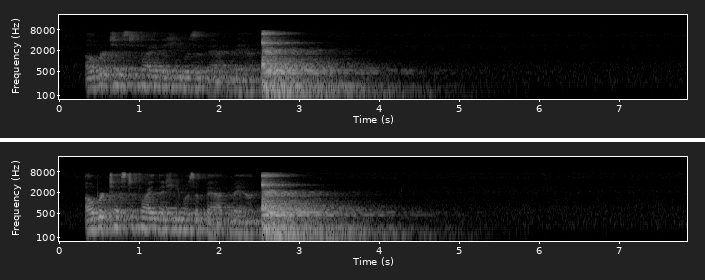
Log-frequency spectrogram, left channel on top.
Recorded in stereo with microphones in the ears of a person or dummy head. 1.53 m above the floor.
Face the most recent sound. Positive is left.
turn(degrees=5)  # may be behind; listen again after turning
